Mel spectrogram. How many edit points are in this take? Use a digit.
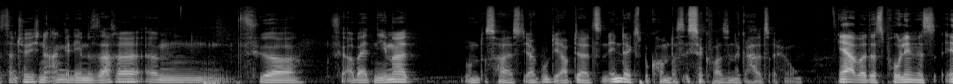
1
